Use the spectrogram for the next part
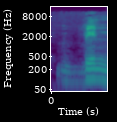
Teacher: آواز کو بڑھایا نہ جائے، جیسے بن سے بین نہ بن جائے بلکہ بن ہی پڑھا جائے، ٹھیک ہے۔ نیز اسے مجہول بھی نہ پڑھا جائے۔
